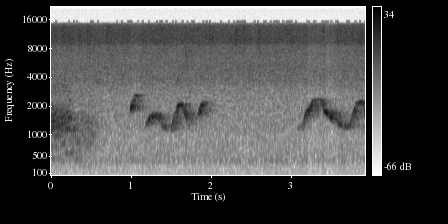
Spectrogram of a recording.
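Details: Amazon parrot whistling while in a running shower: wavering, up-and-down whistled phrases in two short bursts, clear above a steady hiss of falling water.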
